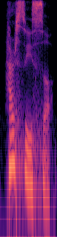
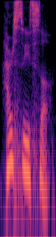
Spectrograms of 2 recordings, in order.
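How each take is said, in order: The two takes are said the same way.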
